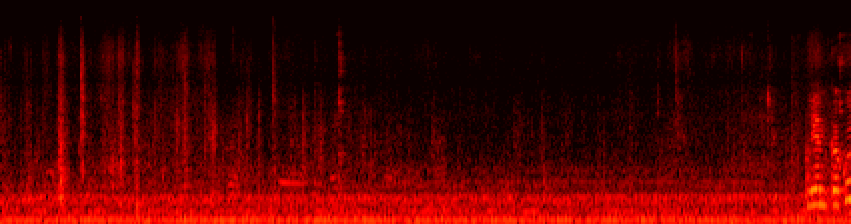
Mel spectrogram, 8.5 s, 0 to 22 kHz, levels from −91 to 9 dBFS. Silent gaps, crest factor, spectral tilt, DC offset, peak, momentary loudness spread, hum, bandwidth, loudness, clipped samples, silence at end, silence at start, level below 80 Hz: none; 22 dB; -5.5 dB/octave; under 0.1%; -24 dBFS; 5 LU; none; 16 kHz; -49 LUFS; under 0.1%; 0 s; 0 s; -52 dBFS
